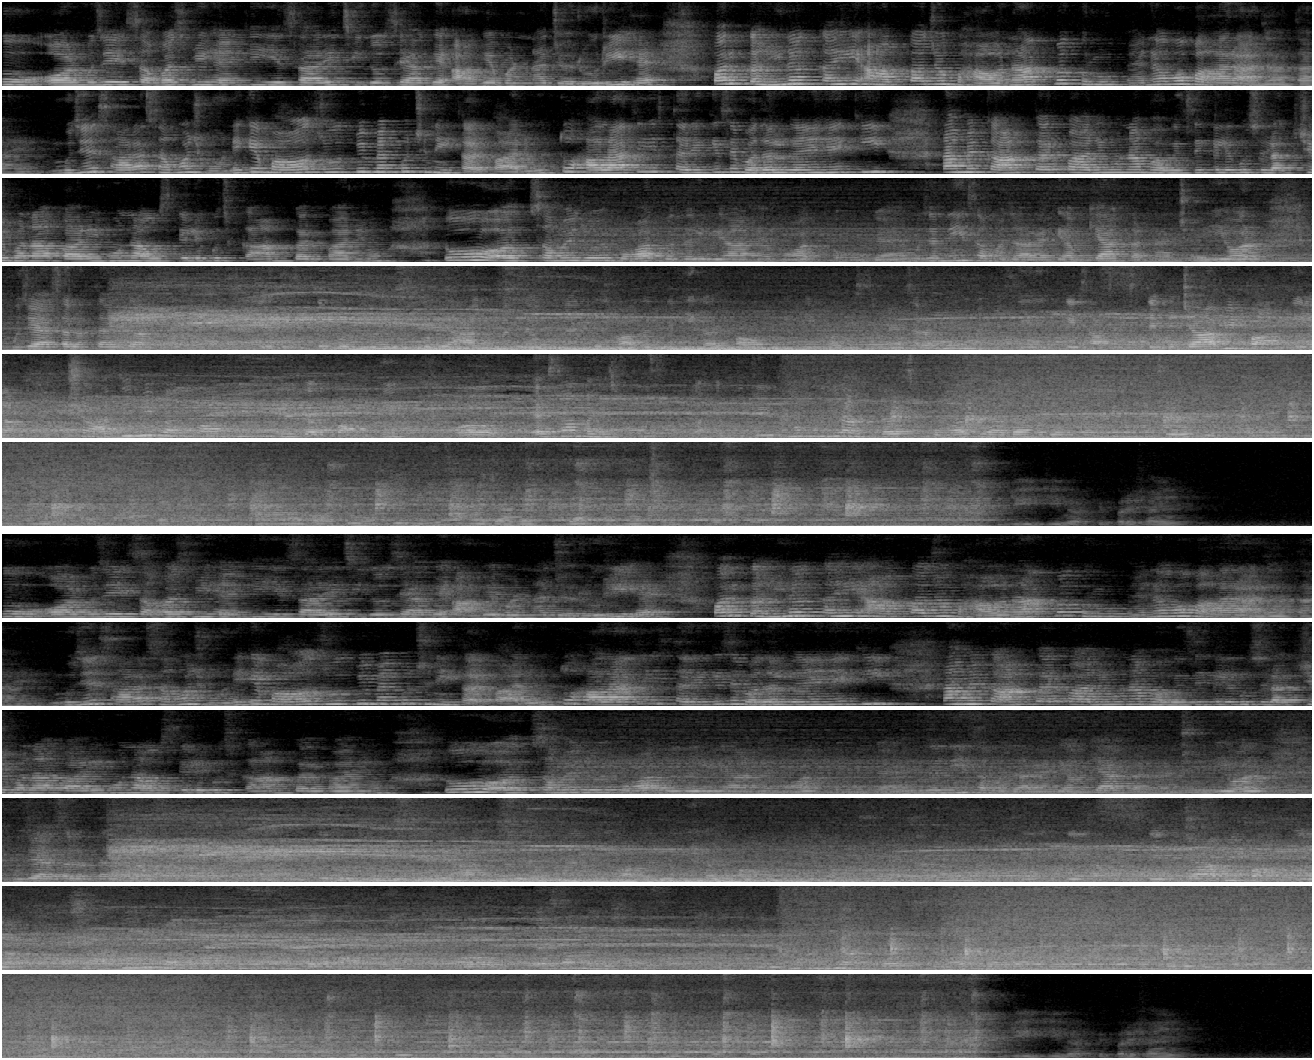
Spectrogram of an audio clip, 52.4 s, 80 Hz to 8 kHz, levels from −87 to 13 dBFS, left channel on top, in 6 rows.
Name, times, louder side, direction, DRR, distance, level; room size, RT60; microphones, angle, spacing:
voice 1, 0.0-48.4, left 4 dB, 75° left, 3 dB, 0.4 m, -27 dB
sound 1, 21.1-34.9, equal, 20° right, 0.9 m, -38 dB
sound 2, 26.9-43.4, right 1 dB, 45° right, 0.9 m, -24 dB
sound 3, 40.1-50.2, right 3 dB, 75° right, 0.4 m, -25 dB
voice 2, 50.3-51.5, equal, 5° left, -3 dB, 0.3 m, -44 dB
2.3 x 2.2 x 2.9 m, 0.63 s
head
